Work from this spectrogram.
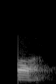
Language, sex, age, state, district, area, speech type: Tamil, male, 60+, Tamil Nadu, Madurai, rural, conversation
